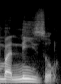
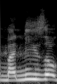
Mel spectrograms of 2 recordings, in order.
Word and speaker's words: Manizo: Monday okay then the Mano goes with the rhyme Mano with rhyme it rhymes with it a man like she's a man yeah I'm called obesy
